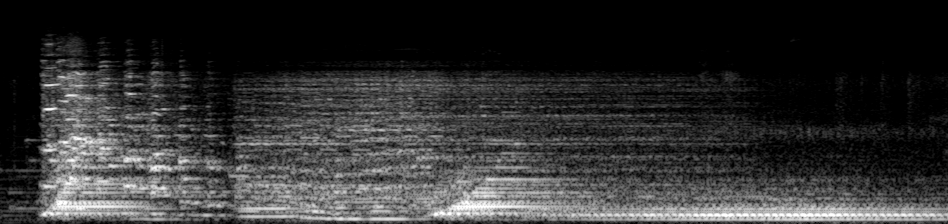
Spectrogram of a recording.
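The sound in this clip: A car engine drones steadily while driving through fog, with a low harmonic hum that swells in pitch a couple of times over a hissing wash.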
